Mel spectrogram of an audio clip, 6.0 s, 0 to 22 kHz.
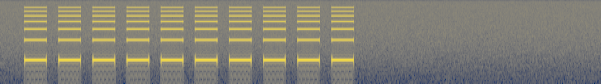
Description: Beep code, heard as beeps from a small speaker, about 1210 Hz. 10 short. In AMI BIOS tables: CMOS shutdown register error.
